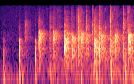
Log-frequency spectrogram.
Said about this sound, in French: Vous avez entendu peu de choses. C'est pas parce qu'on a un problème de micro, c'est parce qu'il y a peu de gens qui ont applaudi.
